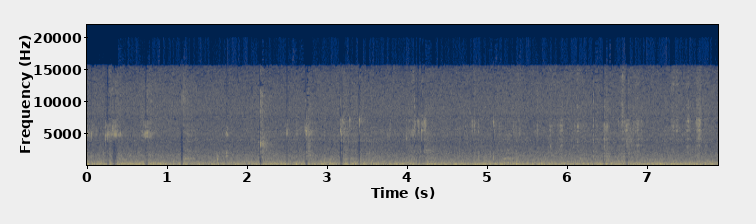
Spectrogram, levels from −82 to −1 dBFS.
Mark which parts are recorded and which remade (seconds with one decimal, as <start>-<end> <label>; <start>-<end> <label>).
0.0-7.9 recorded

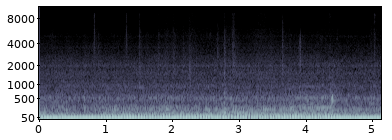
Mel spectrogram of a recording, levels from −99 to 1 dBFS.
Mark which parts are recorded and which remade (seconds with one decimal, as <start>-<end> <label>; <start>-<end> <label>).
0.0-2.3 remade; 2.3-2.9 recorded; 2.9-4.2 remade; 4.2-5.1 recorded

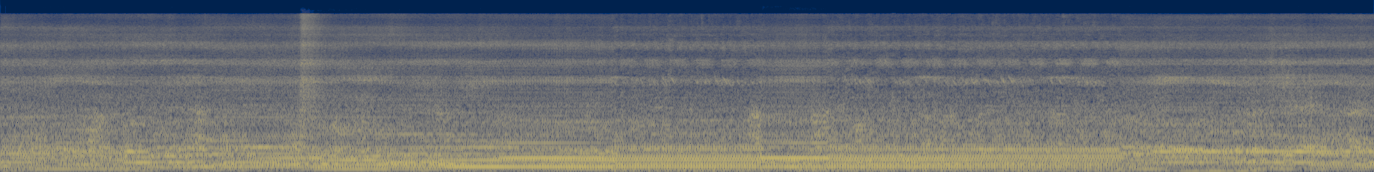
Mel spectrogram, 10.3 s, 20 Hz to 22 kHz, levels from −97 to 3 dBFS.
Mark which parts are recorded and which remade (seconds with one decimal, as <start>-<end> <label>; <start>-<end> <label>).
0.0-4.6 remade; 4.6-5.7 recorded; 5.7-6.2 remade; 6.2-8.4 recorded; 8.4-10.3 remade

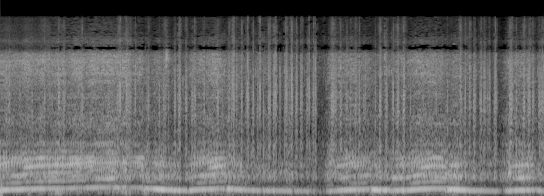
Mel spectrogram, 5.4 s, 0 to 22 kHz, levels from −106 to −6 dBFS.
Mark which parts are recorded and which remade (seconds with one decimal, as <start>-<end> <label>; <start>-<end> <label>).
0.0-0.5 remade; 0.5-5.4 recorded

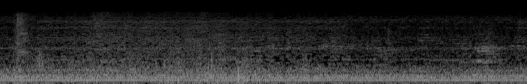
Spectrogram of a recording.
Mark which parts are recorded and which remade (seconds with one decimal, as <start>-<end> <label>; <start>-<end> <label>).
0.0-1.9 recorded; 1.9-2.5 remade; 2.5-5.3 recorded

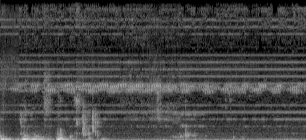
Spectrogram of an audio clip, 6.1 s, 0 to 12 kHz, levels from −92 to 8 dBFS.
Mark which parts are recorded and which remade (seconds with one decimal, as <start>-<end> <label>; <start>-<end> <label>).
0.0-2.4 recorded; 2.4-3.6 remade; 3.6-6.1 recorded

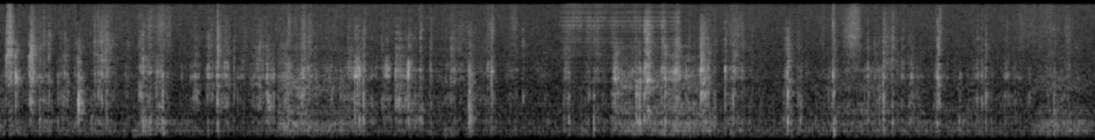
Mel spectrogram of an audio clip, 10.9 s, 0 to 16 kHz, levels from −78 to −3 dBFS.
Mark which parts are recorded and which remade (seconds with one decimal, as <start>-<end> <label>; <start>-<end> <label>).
0.0-5.6 recorded; 5.6-6.8 remade; 6.8-11.0 recorded

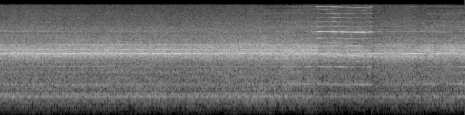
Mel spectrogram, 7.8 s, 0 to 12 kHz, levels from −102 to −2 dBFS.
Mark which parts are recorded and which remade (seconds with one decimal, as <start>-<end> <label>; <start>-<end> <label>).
0.0-4.4 recorded; 4.4-5.1 remade; 5.1-7.1 recorded; 7.1-7.8 remade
